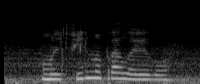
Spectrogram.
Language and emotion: Russian, neutral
